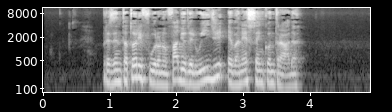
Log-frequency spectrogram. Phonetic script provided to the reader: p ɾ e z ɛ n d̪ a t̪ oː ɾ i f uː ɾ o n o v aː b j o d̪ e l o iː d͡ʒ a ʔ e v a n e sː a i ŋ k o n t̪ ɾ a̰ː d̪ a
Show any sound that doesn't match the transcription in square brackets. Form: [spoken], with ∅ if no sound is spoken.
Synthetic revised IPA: p ɾ e z [e] n [t̪] a t̪ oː ɾ i f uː ɾ o n o [f] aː b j o d̪ e l [u] iː d͡ʒ [i] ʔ e v a n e sː a i ŋ k o n t̪ ɾ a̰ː d̪ a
